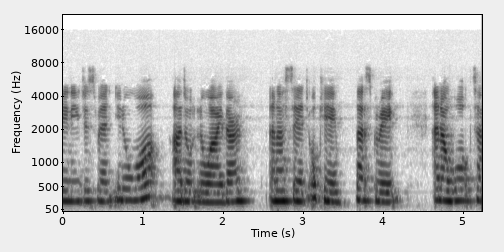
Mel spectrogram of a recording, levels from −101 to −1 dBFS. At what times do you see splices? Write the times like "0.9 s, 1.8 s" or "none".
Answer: none

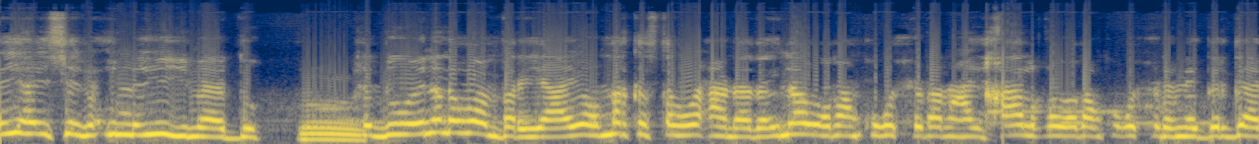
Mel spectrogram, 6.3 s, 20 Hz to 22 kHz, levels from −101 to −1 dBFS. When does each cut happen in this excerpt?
none

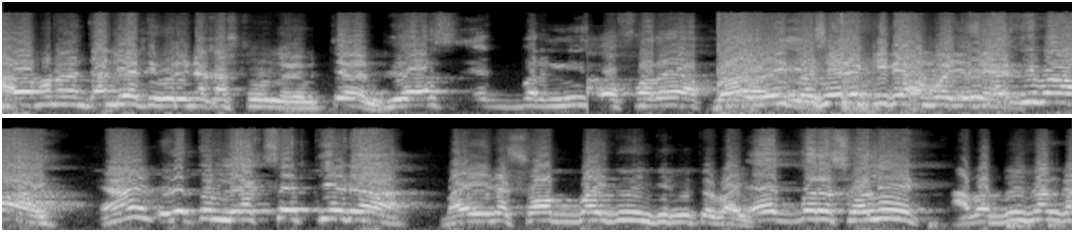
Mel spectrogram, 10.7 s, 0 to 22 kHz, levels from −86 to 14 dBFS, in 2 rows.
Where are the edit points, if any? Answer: 2.9 s

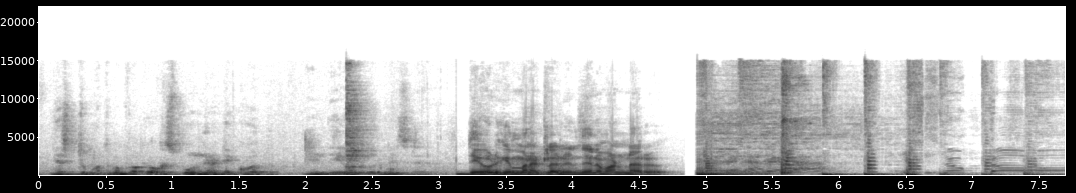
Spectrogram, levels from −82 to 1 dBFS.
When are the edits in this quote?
2.9 s

